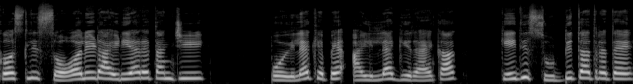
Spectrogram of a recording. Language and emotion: Goan Konkani, surprised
